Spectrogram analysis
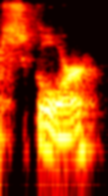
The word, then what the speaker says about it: SCCORE: So CCO came up with a program that we call, it's spelled SCCORE, or SCORE.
